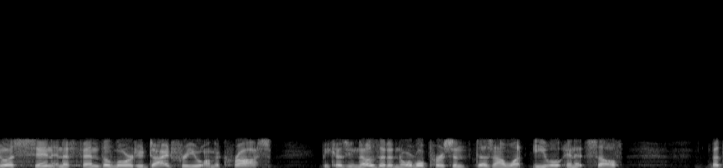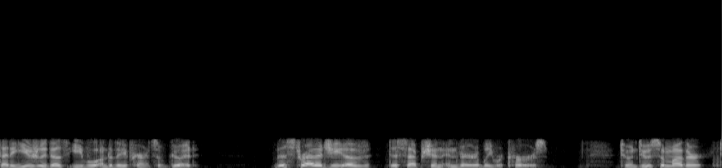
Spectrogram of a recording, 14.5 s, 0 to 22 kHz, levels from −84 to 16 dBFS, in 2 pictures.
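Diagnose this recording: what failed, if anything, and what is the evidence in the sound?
Nothing has failed here: it's ordinary telephone speech carried over G.711 mu-law at 64 kbps, with the usual line band of 300 Hz to 3.5 kHz, and no stage along the chain is doing anything wrong.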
